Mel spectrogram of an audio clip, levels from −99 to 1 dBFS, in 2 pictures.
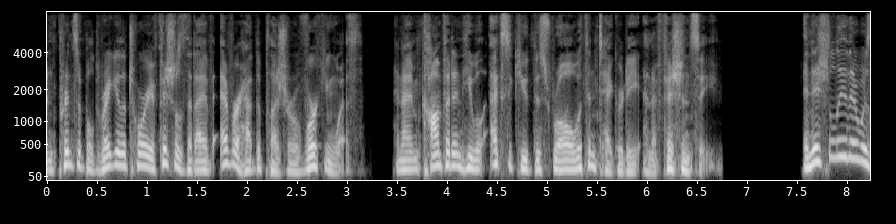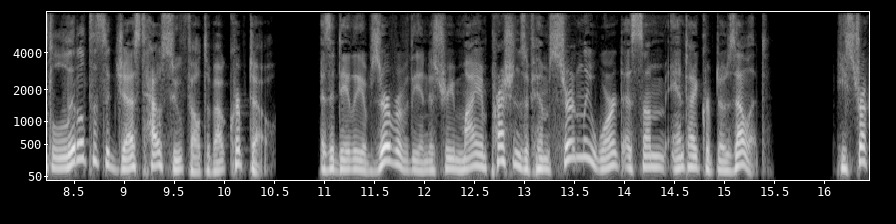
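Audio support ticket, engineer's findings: No audible faults found.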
